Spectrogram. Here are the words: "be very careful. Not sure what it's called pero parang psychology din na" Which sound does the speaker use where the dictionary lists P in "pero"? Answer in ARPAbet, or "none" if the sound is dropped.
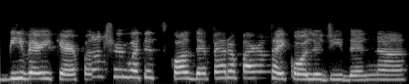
P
